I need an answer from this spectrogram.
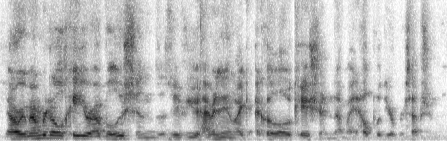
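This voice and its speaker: A man's voice: mid-range voice, animated, very fast, fairly bright tone, a little hiss or hum, poor audio. A man acting as game master, narrating casually and putting questions to the players. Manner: conversational, directing players with questions.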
